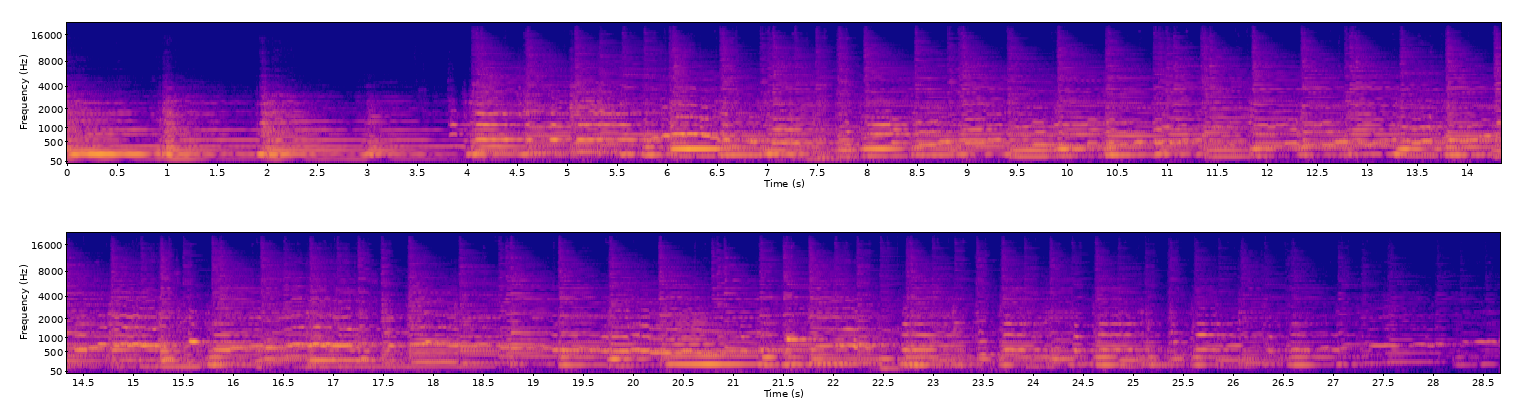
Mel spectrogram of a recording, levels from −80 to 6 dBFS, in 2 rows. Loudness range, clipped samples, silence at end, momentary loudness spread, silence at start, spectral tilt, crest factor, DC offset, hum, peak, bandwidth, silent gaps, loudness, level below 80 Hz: 7 LU; under 0.1%; 0 s; 12 LU; 0 s; -6 dB/octave; 18 dB; under 0.1%; none; -8 dBFS; 19.5 kHz; none; -27 LUFS; -60 dBFS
